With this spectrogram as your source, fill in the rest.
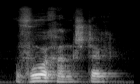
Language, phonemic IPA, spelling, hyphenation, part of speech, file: Dutch, /ˈvorɣɑŋstər/, voorgangster, voor‧gang‧ster, noun, Nl-voorgangster.ogg
- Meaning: 1. female predecessor 2. female pastor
